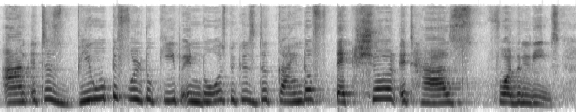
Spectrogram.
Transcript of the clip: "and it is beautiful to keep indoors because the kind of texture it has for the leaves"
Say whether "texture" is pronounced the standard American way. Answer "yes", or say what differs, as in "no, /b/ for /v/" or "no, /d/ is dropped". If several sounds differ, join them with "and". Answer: no, /s/ is dropped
